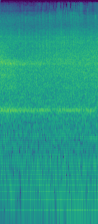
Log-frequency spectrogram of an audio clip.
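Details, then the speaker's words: Johnson Controls packaged water source heat pump after a quick hack fix for the noise complaint; cover screws were missing, so slight shaking remains, but it now runs with a smooth, steady low hum, faint constant tone, no rattle or banging: normal running. "got to put some screws on this thing cuz you got a little bit of shaking but it's nice and quiet too got a little bit of shaking on there but this thing is quiet"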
